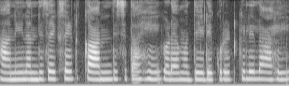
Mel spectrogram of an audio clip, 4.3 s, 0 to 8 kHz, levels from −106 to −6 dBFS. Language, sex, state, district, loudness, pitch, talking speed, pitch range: Marathi, female, Maharashtra, Solapur, -19 LUFS, 245 Hz, 165 wpm, 240-255 Hz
